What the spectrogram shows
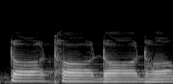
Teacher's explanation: উচ্চারণ স্থান মূর্ধ তাই এগুলিকে মূর্ধ বর্ণ বলা হয় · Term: মূর্ধন্য বর্ণ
